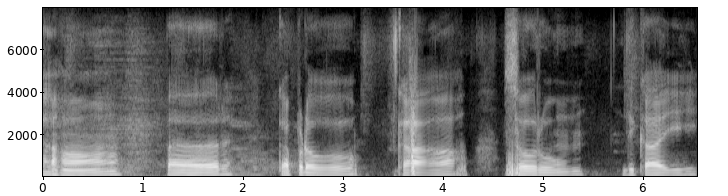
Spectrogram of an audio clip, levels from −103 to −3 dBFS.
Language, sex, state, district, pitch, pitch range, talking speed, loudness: Hindi, male, Rajasthan, Jaipur, 120 Hz, 110-125 Hz, 55 wpm, -19 LUFS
